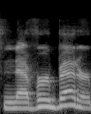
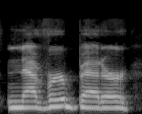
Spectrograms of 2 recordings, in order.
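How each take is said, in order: First: Said in the usual way. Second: "never" leaned on, slower; slow down and press "never"; slow emphatic "never better"; stress on never. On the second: Shown as a demonstration. Repeated with weight on never.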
